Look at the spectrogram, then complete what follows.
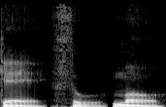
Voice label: "kethumo", concat syllables; Affixing experiment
